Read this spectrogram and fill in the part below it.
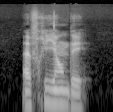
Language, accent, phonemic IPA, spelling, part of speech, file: French, France, /a.fʁi.jɑ̃.de/, affriander, verb, LL-Q150 (fra)-affriander.wav
- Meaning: 1. to improve the taste of; to make delicious 2. to tempt using something tasty or profitable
